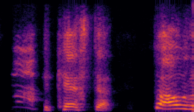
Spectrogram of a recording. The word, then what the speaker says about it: Takeshita: look, well, but when you see his name, and I just sounded out phonetically, so to me it just looked like take a shitta, because the Takashita, something like that, Takeshita.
